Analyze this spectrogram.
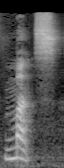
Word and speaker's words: months: Months, months.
